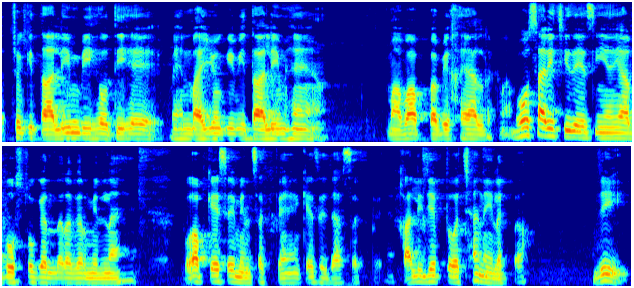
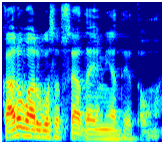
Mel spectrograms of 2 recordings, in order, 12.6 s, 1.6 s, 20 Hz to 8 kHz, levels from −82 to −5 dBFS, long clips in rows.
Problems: constant background noise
